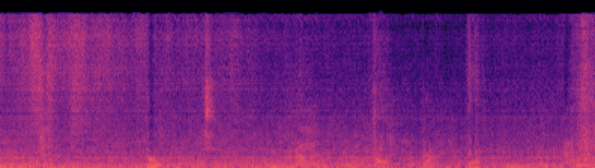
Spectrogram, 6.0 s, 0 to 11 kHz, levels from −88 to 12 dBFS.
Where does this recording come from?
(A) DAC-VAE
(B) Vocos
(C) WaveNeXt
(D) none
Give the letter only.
C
